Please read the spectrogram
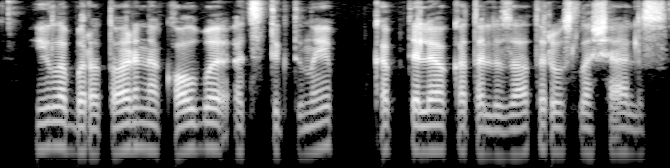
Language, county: Lithuanian, Kaunas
